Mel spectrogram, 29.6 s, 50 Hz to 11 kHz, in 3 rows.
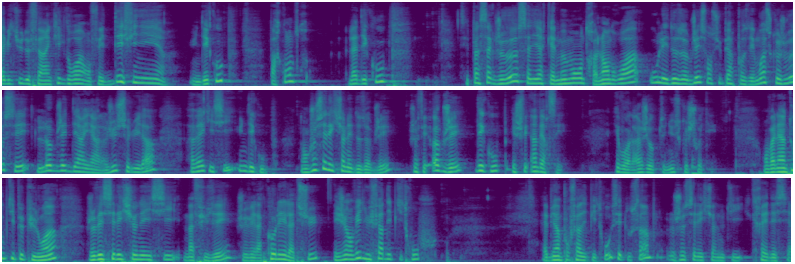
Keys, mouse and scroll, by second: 0.4 right click, 2.7 middle click, 4.9 ctrl+z, 5.4 ctrl+click, 6.3 click, 13.5 click, 14.9 click, 16.5 click, 17.2 click, 17.6 click, 19.7 alt+Tab, 20.5 click, 21.2 ctrl+c, 22.2 alt+Tab, 22.5 alt+click, 23.3 ctrl+v, 24.7 ctrl+click, 25.5-27.0 ctrl+drag, 29.1 click.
